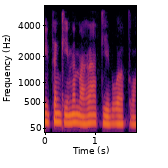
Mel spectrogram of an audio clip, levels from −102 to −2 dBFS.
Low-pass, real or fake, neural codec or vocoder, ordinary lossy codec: 5.4 kHz; fake; codec, 16 kHz, 2 kbps, FreqCodec, larger model; none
